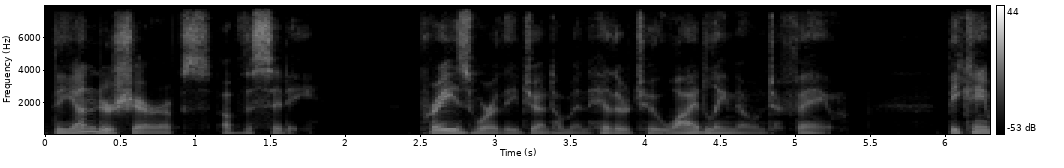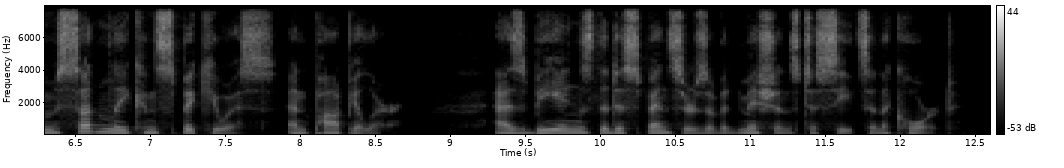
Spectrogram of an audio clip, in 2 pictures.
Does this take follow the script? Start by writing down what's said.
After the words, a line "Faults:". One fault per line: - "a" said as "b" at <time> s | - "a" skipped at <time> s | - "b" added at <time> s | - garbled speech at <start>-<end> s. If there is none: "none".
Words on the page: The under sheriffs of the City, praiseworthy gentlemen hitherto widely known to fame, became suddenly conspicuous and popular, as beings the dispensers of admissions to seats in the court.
The under sheriffs of the City, praiseworthy gentlemen hitherto widely known to fame, became suddenly conspicuous and popular, as beings the dispensers of admissions to seats in the court.
Faults:
none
